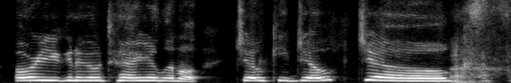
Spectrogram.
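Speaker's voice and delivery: loud, high-pitched mock playful teasing jab. Retelling how Danny roasts the speaker: imitating Danny teasing. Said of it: "now she'll be like".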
